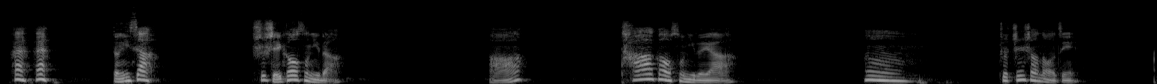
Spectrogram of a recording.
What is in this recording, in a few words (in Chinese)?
少年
